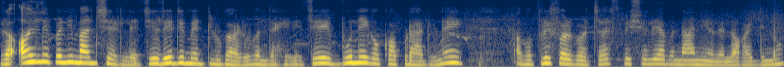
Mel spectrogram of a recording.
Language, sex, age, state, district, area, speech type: Nepali, female, 18-30, West Bengal, Darjeeling, rural, spontaneous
